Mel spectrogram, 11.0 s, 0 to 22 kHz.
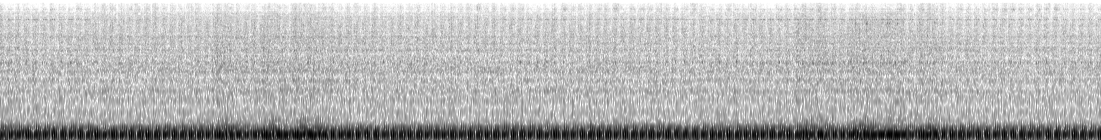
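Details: Honda CBR600RR rebuilt from a wreck, about 14,000 on the clock, warmed up: rough, lumpy idle that sounds like a two-cylinder, with a cylinder not firing; misfire, owner fears low compression and doubts valves need adjustment.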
